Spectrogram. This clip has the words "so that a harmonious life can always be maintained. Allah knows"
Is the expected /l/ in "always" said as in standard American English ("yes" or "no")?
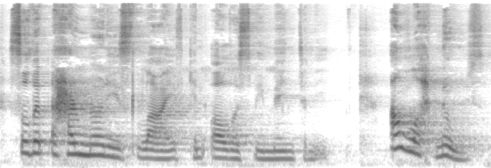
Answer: yes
